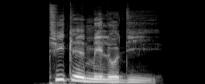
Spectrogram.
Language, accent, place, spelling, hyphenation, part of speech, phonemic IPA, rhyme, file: German, Germany, Berlin, Titelmelodie, Ti‧tel‧me‧lo‧die, noun, /ˈtiːtlmeloˌdiː/, -iː, De-Titelmelodie.ogg
- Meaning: title melody, signature tune, theme tune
